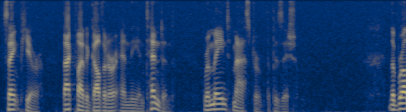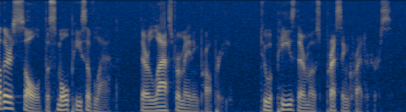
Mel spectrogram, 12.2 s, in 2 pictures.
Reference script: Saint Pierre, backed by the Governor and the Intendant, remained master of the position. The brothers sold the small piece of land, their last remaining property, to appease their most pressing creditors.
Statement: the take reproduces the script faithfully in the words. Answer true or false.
true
